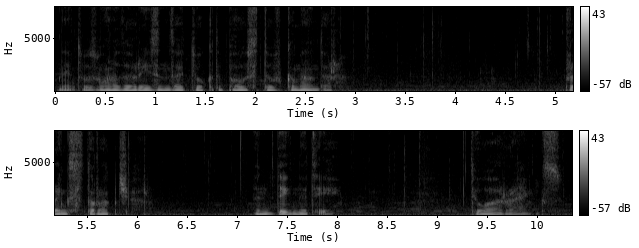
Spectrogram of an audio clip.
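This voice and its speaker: A weary, principled orc commander, acted out by a man for an ASMR roleplay. He speaks very slowly in a low, dark voice, grave and measured, often sinking into a breathy whisper. There is faint noise behind him. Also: little pitch movement. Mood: calm, resolute.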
